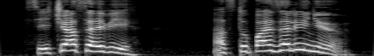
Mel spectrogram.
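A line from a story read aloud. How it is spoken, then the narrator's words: Shout. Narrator (Russian): крикнула Лора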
